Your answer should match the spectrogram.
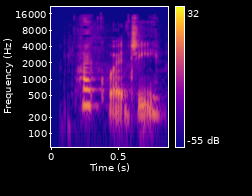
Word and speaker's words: Pukwudgie: we're gonna do the Pukwudgie. The Pukwudgie. Mm-hmm. How do you spell it? P U K W U D G I E peck wedgie.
